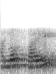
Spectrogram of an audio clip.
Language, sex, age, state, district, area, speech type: Odia, female, 30-45, Odisha, Khordha, rural, conversation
